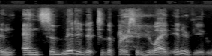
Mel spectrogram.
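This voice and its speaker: A man's fairly high, somewhat breathy voice at a fairly quick pace, with lively intonation and a dry, close sound with no echo. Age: 60s. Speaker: book editor and author. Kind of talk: interview conversation.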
